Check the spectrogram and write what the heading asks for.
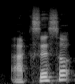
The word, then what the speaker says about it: acceso: Algunas palabras que sí tienen doble C y que por lo tanto hacen ese sonido X son acceso occidental y accidente. Y de hecho, pues si te das cuenta, si tú eres hablante nativo de inglés, es exactamente el mismo sonido de esa parte de la palabra, acceso, access, ¿no?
